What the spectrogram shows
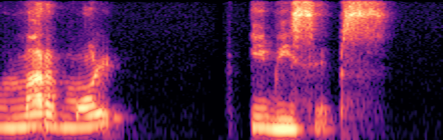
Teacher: llevan la mayor fuerza de voz en la penúltima sílaba y contrarias a las agudas.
